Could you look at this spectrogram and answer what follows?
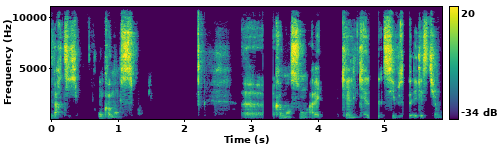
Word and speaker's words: quel: Quelle est votre nationalité? C'est féminin. D'accord? Ok. Ici, quel est votre nom? Quel, c'est la même prononciation, quel, mais le nom est masculin, donc mon quel est masculin.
